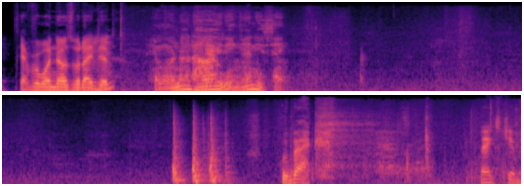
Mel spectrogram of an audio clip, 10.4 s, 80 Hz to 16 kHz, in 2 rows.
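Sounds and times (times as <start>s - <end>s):
speech: 0.0s - 3.0s, 8.0s - 8.6s, 10.0s - 10.3s
sharp knocks on a door: 6.9s - 7.6s.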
